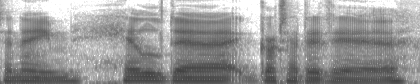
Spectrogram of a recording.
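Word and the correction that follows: Guðnadóttir: It's a very difficult surname to pronounce. Look, I'm going to show you it on my phone. So it's Gudnadottir. Gudnadottir.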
